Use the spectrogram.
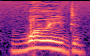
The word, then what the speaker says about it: worried: The word is worried. What's the sound? D.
